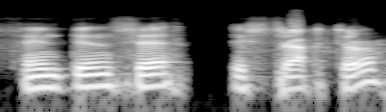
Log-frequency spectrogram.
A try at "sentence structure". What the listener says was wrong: There is no, the S does not end. I was hearing S's being pronounced longer than we say them. Do you remember yesterday that we talked about, I mentioned yesterday that short syllables in English have different pronunciations.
